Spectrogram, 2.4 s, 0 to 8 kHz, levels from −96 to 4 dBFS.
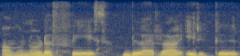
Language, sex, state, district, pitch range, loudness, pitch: Tamil, female, Tamil Nadu, Nilgiris, 145-175 Hz, -17 LUFS, 155 Hz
